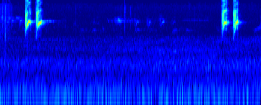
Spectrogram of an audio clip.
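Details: Two pairs of crisp, bright notes from a chaffinch, one pair early and one late, separated by near silence with a faint distant warble.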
